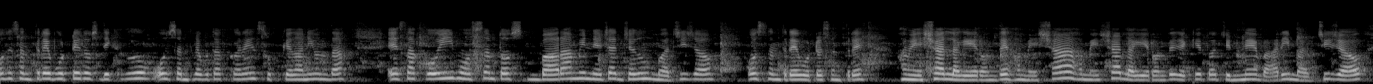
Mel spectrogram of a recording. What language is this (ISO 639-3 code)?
doi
